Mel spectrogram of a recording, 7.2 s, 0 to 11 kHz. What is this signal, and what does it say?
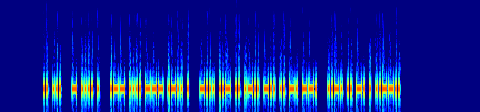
Morse code, heard as a keyed tone, about 51 wpm, 700 Hz. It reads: IS THE WHOLE BUILDING FINE?
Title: Sentences from Top 1000 Words - Review Part 5 - 50wpm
